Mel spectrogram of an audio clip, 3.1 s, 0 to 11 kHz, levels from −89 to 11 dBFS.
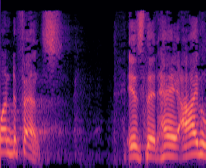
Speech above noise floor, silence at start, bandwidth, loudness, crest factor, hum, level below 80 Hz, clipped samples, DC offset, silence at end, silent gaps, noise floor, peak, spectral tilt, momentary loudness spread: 42 dB; 0 s; 9.4 kHz; -19 LUFS; 18 dB; none; -66 dBFS; under 0.1%; under 0.1%; 0 s; none; -60 dBFS; -2 dBFS; -4.5 dB/octave; 12 LU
